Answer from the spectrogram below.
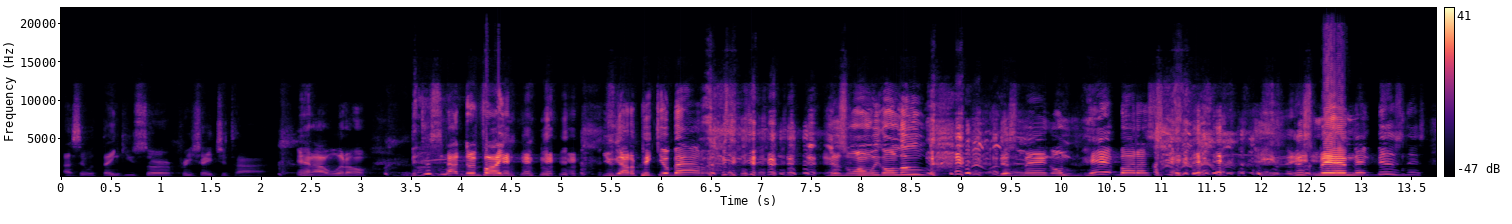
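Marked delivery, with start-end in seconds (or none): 0.3-2.0 low, soft polite retreat; meek quoted thanks. Retold or imitated. 3.5-13.6 loud, high, cracking up; laughing hard. Real, not acted. Comic punchlines, laughing throughout.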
